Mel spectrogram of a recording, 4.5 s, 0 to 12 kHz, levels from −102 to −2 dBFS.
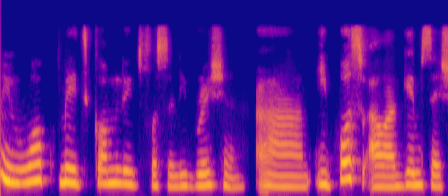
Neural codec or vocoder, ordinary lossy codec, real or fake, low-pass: codec, 16 kHz, 1 kbps, X-Codec, WavLM features, trained on Multilingual LibriSpeech; none; fake; 7.2 kHz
